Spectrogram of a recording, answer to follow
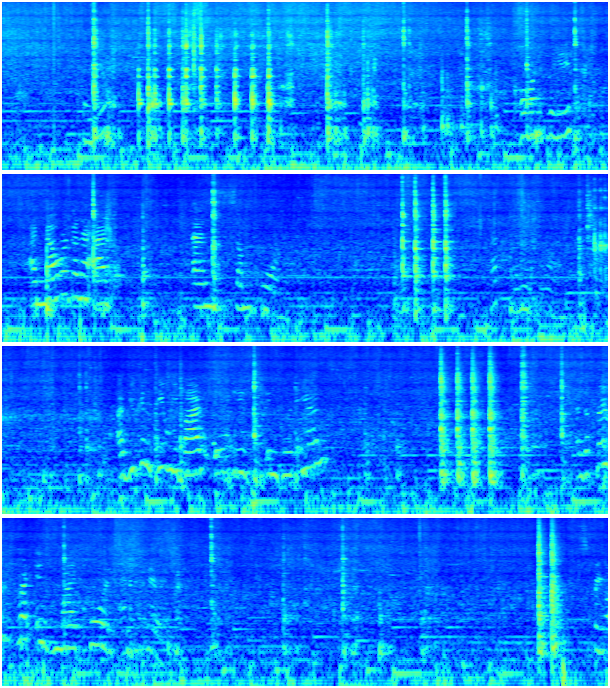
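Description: Fried rice stir-frying in a steel wok: a steady sizzle with a metal spatula scraping and tossing the rice. Several bursts of quick metallic clacks come as the spatula strikes the pan, about a second in, midway and near the end.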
